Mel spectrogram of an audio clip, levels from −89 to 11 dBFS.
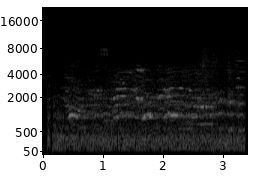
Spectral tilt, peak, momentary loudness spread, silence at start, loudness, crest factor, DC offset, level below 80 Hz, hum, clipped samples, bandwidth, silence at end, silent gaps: -3 dB/octave; -38 dBFS; 8 LU; 0.05 s; -53 LUFS; 16 dB; under 0.1%; -86 dBFS; none; under 0.1%; 10 kHz; 0 s; none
